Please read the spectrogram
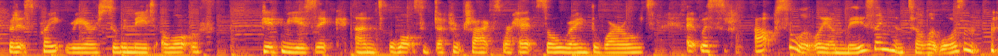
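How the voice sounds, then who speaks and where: Faint music plays behind a woman speaking at a moderate pace, her medium pitch showing ordinary variation. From Glasgow, Scotland. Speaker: singer and actress. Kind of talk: radio interview answer. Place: studio.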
